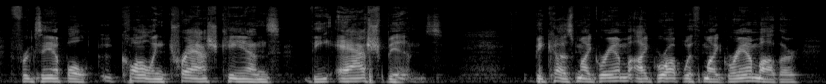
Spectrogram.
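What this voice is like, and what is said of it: Classic Boston accent. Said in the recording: “I have a sort of classic Boston accent”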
